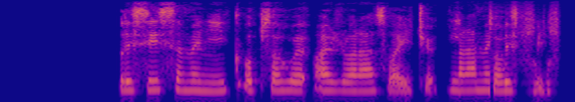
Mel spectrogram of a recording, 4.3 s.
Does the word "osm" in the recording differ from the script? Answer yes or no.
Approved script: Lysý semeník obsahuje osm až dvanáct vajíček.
yes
